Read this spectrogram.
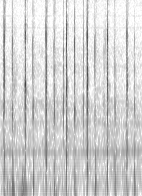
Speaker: Ко когда сильно мотаешь тогда слышно А так нет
